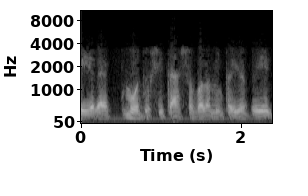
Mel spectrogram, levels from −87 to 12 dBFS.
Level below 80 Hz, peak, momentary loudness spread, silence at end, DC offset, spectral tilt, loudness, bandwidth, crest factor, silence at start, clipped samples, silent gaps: -64 dBFS; -12 dBFS; 3 LU; 0 s; under 0.1%; -9 dB/octave; -28 LUFS; 4.3 kHz; 14 dB; 0 s; under 0.1%; none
